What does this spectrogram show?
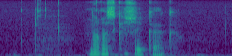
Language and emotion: Russian, neutral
